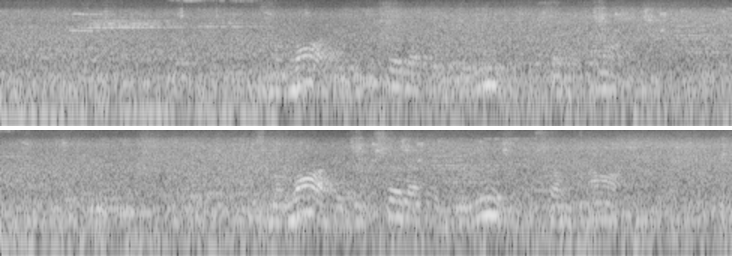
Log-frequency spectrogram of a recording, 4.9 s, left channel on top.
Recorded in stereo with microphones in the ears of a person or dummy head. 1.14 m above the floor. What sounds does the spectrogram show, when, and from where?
1.6 s a woman speaking: 85° right, 3.5 m; by 4.9 s 10° right (ahead or behind), 3 m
